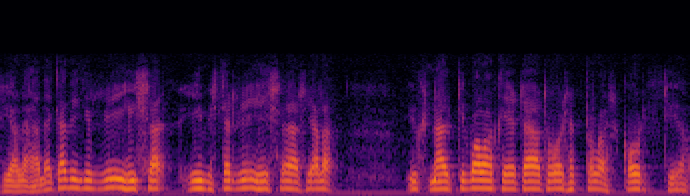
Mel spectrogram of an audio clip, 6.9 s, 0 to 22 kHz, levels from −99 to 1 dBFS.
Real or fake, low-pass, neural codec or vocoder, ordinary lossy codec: real; 7.2 kHz; none; MP3, 48 kbps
